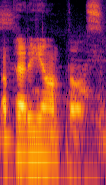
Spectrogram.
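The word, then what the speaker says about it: Apeiranthos: city, which is called, it's really hard to pronounce, Aperianthos? Is that right? No. What is it? I think it's Aperianthos. Aperianthos.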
